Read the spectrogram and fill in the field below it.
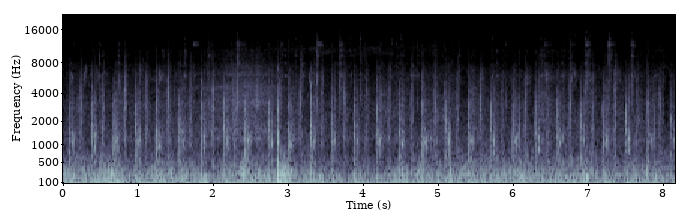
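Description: Rapid, regular footfalls of 361 Flame 3 ET running shoes slap the ground during a run, a crisp, evenly paced patter of close, loud strikes that continues without pause.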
